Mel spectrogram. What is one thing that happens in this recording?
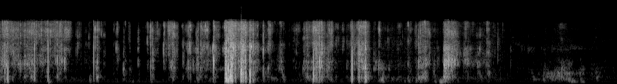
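Foil wrappers crinkle and tear as packs are ripped open.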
